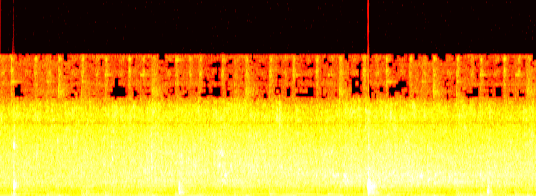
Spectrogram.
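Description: Pork spare ribs fry in a pan beside the sautéed spinach with a continuous close sizzle, punctuated by several sharp clacks as the pieces are stirred and turned. No one speaks.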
